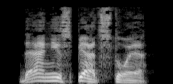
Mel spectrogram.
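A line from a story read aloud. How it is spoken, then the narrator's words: Loud bark in Scandinavian. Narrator (Russian): гаркнул по-скандинавски Стюрмир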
